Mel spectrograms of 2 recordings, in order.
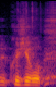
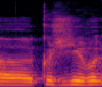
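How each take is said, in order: First: "Kojiro" said in full, ko-ji-ro; corrected name. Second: "Kojiro" cut short as koji, last syllable dropped; clipped wrong name. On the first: Reading the game's box aloud, he fixes it and says "Kojiro" fully. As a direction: fixes it and says "Kojiro" with all three syllables. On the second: Reading the game's box aloud, he says "Kojiro" cut short as koji. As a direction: stumbles on "Kojiro", saying only koji. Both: Shown as a demonstration. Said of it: "mon anglais est à couper au couteau".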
